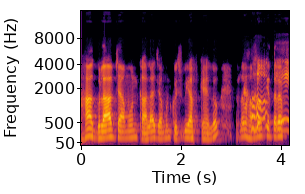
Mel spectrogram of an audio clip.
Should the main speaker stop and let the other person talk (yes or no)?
yes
